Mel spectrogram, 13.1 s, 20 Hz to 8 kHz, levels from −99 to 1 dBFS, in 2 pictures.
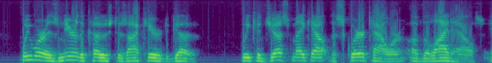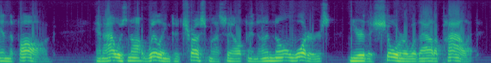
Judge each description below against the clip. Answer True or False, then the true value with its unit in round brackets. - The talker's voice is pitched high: False (140 Hz)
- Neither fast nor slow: True (195 wpm)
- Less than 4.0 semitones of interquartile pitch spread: True (3.5 semitones)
